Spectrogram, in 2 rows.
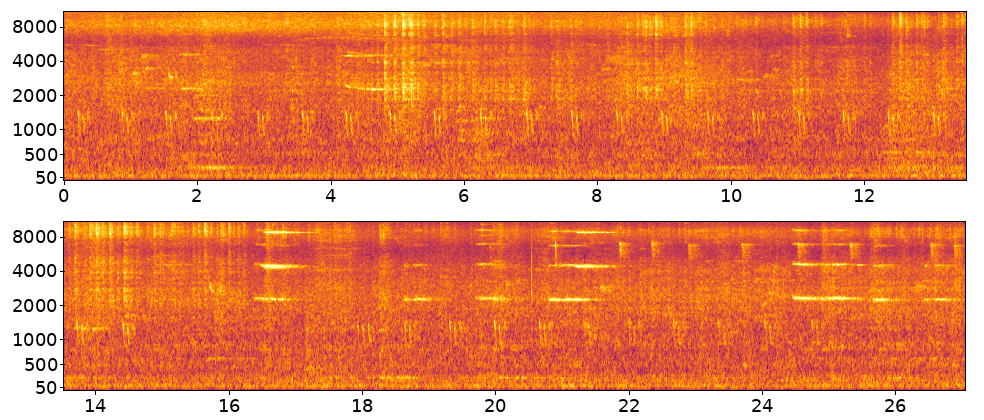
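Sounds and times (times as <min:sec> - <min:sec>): train wheels rumbling on rail: 0:00.0 - 0:27.0
high-pitched wheel squeals: 0:01.6 - 0:02.7, 0:04.2 - 0:05.2, 0:15.8 - 0:17.4, 0:18.6 - 0:21.9, 0:24.4 - 0:27.0.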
